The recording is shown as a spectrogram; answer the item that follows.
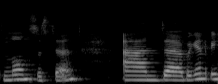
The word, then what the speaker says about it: Launceston: We arrived in Launceston, which I keep wanting to call it Launceston, because that's how English would pronounce it, but it's Launceston.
